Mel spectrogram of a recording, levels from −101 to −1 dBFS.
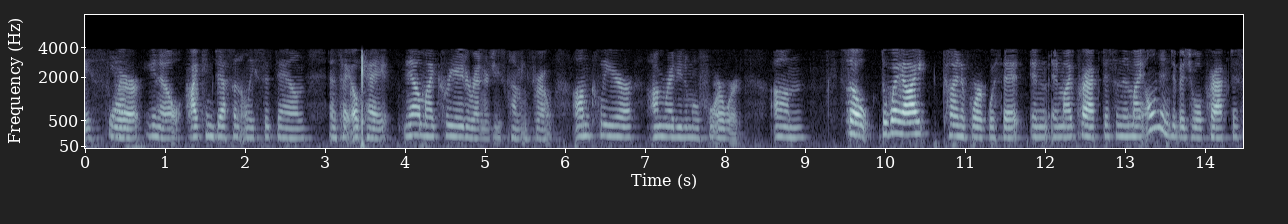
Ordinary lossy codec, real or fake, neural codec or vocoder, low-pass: AAC, 16 kbps; real; none; 7.2 kHz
